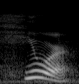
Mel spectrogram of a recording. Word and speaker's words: pure: After P, between the P and the U sound, what do we have? We have a Y sound, right? And the P is voiceless. So we say pure.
